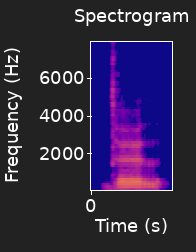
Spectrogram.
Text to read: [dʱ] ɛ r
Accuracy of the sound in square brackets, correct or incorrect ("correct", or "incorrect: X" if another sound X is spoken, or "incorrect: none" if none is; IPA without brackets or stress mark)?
correct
